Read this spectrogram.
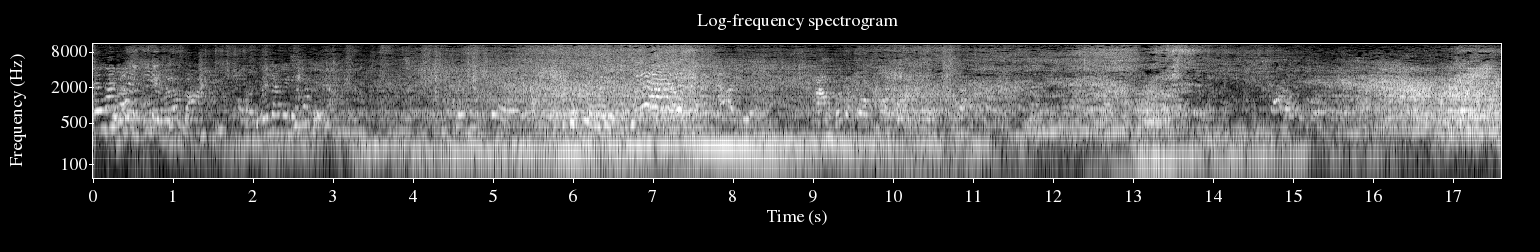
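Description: Several women chatter close by outdoors.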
